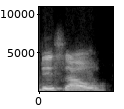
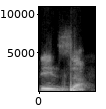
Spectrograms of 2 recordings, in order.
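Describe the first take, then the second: First: The linking consonant is a hissing S sound. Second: The linking consonant is a buzzing Z sound. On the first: The speaker calls it wrong. "It's not Desa" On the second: The speaker calls it right. "Z sound"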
